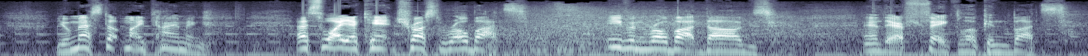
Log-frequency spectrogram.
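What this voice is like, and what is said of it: Out of breath. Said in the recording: “now I'm out of breath.”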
